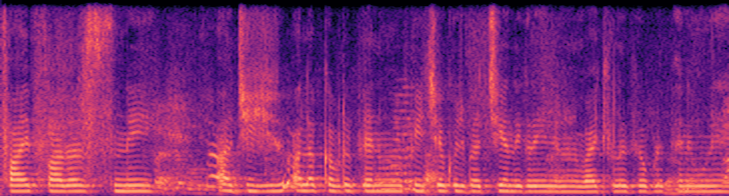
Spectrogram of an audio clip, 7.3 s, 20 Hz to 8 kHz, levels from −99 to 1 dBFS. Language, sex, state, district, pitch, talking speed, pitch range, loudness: Hindi, female, Uttar Pradesh, Gorakhpur, 235 Hz, 190 wpm, 225-240 Hz, -19 LUFS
